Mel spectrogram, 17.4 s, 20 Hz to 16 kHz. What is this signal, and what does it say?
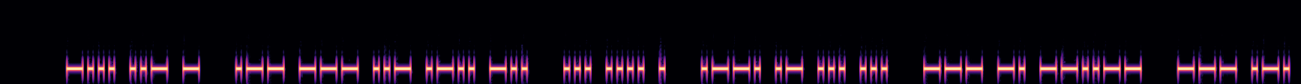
Morse code, heard as a keyed tone, about 17 wpm, 700 Hz. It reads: BUT WOULD SHE PASS ON, OR
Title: Sentences from Top 1000 Words - Review Part 1 - 17wpm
